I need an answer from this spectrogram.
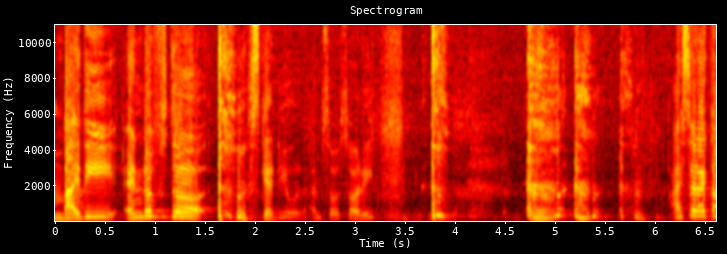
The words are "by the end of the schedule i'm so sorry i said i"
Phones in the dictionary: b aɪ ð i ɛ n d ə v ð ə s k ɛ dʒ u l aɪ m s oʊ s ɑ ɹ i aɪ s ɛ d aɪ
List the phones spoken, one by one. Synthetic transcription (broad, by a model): b aɪ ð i ɛ n d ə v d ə s k ɛ dʒ u l aɪ m s oʊ s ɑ ɹ i aɪ s ɛ d aɪ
